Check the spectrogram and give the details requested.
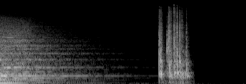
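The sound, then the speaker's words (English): A resonant, ringing tone slowly fades away, then after a brief silence comes one short, loud crunch of someone biting into a crisp ghost cookie, with a few quick crackles packed together. “Crunch. I broke a tooth. Eating my ghost cookie”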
